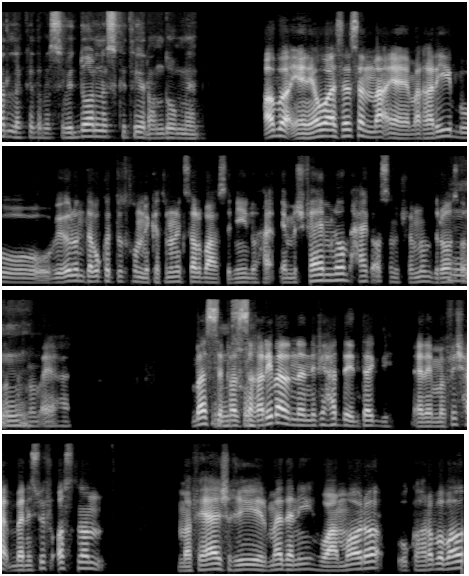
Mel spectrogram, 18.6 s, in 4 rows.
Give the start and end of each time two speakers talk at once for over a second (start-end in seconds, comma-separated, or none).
none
